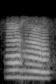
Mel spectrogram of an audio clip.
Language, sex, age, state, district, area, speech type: Kannada, female, 30-45, Karnataka, Gulbarga, urban, conversation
